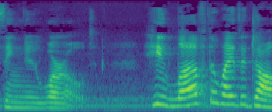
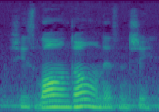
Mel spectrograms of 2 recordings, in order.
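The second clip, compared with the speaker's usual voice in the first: plain reading voice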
